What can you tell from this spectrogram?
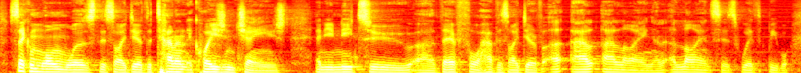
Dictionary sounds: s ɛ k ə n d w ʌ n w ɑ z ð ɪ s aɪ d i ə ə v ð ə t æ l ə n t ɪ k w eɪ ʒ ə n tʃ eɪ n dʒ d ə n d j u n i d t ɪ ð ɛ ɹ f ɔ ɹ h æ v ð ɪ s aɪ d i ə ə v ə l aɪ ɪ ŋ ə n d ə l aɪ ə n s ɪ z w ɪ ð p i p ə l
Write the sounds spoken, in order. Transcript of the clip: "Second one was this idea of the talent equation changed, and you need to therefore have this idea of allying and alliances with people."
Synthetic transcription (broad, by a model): s ɛ k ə n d w ʌ n w ɑ z ð ɪ s aɪ d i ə ə v ð ə t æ l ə n t ɪ k w eɪ ʒ ə n tʃ eɪ n dʒ d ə n j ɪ n i d t ɪ ð ɛ ɹ f ɔ ɹ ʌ v ð ɪ s aɪ d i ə ə v ə l aɪ ɪ ŋ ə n ə l aɪ ə n s ɪ z w ɪ ð p i p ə l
